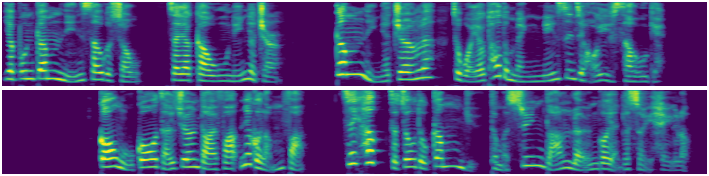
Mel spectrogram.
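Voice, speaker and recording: High, lively Cantonese woman storyteller. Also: normal speed. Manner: wry, colloquial, exclamatory. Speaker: audiobook narrator. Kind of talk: dramatic scripted storytelling.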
